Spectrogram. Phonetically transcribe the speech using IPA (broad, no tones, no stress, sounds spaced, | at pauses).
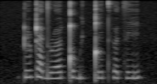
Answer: ʈ y ʈ æ d ɹ œ ǃ u b i ǃ i t̪ʰ ø t͡s i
